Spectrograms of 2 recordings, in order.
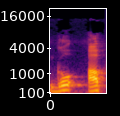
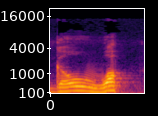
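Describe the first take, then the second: First: No w sound links go to up. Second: A w sound links go to up. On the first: The speaker calls it wrong. "गो अप नहीं" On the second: The speaker calls it right.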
